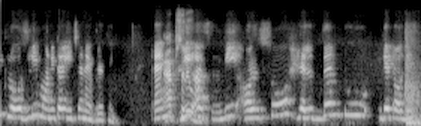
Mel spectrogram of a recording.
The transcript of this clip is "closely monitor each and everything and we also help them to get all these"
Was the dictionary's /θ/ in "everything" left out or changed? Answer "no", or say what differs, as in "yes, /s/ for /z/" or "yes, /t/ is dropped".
yes, /t/ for /θ/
